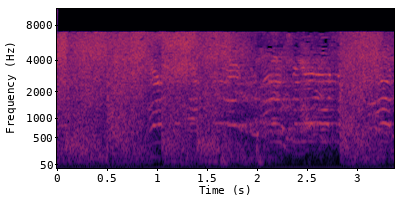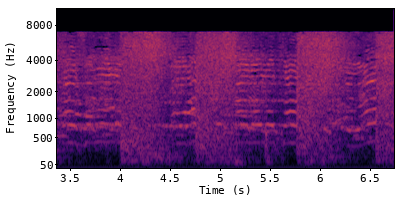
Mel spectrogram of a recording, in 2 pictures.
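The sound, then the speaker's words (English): A volley of rifle fire in a radio-drama battle scene: several loud gunshot bursts crack through a dense, continuous wash of shouting voices. “Your stations, men! Your stations! Ready? Aim! Fire!”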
